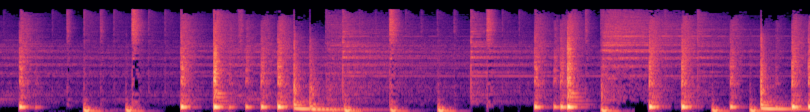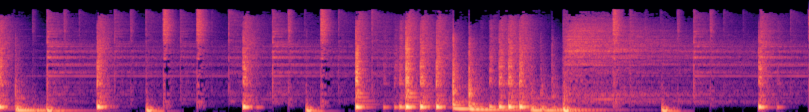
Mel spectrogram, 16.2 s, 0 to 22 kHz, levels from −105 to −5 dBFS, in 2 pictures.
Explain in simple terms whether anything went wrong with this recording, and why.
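Nothing went wrong with this piece of music. Listening through it, nothing sounds broken or out of place, so there is no problem to explain.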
